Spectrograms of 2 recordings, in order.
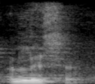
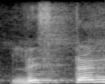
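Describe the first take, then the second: First: The t sound is left out in the middle. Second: The t sound is pronounced in the middle. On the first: The speaker calls it right. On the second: The speaker calls it wrong. "लिस्टन नहीं पढ़ेंगे इसको गलती से"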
